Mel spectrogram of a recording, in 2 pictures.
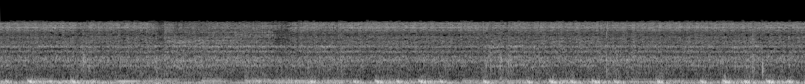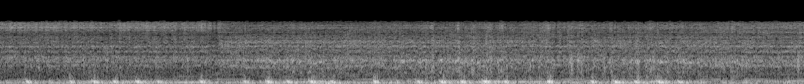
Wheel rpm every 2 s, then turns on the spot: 110, 110, 110, 120, 120, 110, 110, 120.
none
